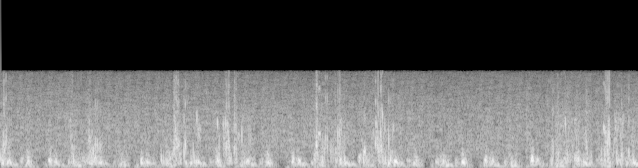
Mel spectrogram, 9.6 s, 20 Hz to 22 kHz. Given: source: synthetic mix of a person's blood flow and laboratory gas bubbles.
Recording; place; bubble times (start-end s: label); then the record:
Doppler ultrasound of blood flow; precordium
0.00-0.18 s: bubbles
1.02-1.55 s: bubbles
2.38-3.01 s: bubbles
3.21-3.77 s: bubbles
4.69-5.22 s: bubbles
5.35-5.51 s: bubbles
5.56-5.96 s: bubbles
8.25-8.90 s: bubbles
8.94-9.54 s: bubbles
From the record:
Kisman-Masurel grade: 332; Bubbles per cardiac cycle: rolling drumbeat, 9 or more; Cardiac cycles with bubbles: 50 to 99%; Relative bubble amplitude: moderate (0.250 to 0.450); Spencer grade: 3 (all of the cardiac periods contain showers or single bubble signals, but not dominating or overriding the cardiac motion signals); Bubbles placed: anywhere in the cardiac cycle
